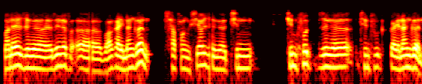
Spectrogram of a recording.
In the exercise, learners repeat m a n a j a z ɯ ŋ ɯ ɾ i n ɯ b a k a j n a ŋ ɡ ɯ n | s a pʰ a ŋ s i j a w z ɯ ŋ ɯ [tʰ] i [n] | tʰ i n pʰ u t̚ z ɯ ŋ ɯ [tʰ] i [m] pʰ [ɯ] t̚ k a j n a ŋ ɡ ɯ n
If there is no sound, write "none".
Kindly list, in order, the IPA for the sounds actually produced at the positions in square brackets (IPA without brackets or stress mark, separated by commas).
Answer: tʰ, n, tʰ, n, u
